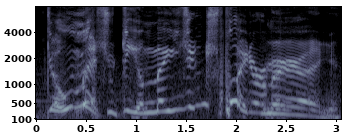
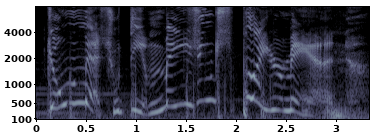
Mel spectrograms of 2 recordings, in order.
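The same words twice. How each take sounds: First: It is lower, like a Spider-Man voice. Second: It is high-pitched, like regular Peter.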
